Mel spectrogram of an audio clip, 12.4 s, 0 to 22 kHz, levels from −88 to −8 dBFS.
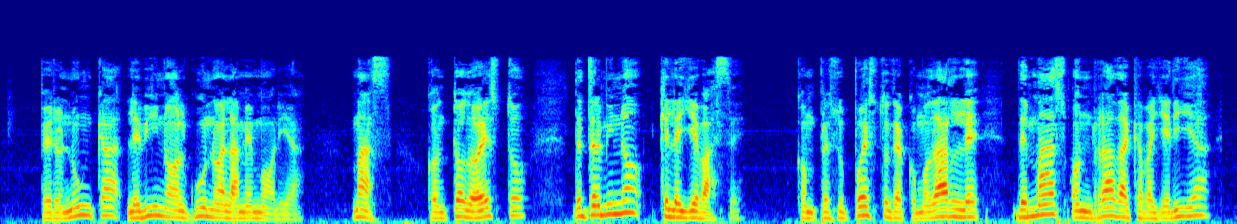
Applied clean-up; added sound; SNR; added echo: none; none; none; none.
